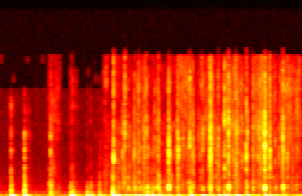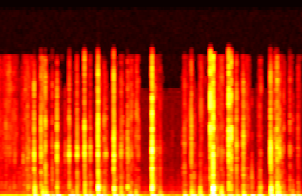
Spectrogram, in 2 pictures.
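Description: Fingertips type on a MacBook-style laptop keyboard with low-profile plastic keycaps set in a space-grey aluminium body. A steady run of quick, soft, dry taps and clicks sounds over a low hum, with some keystrokes landing harder and brighter than others.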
